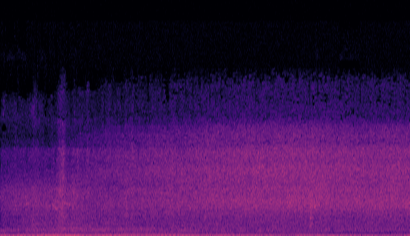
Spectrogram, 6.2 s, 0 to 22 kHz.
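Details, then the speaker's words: 1970 Dodge Charger with a 383 V8 and an oversized 950 Holley 3-barrel carburetor, settings not yet adjusted after it was shooting fuel; deep, lumpy uneven rumble with no crisp firing, flooded and running far too rich. "It sounds pretty cool, but the engine ain't running real good. It's pretty flooded, and I ain't had time to dig with the settings on the carburetor, but we're gonna fire it up one more time for you."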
